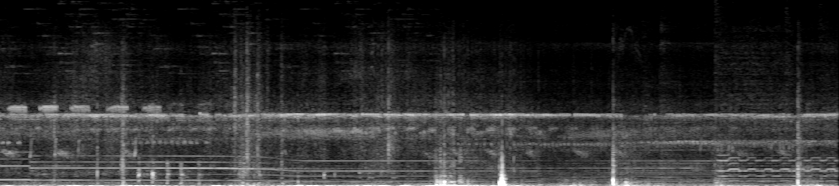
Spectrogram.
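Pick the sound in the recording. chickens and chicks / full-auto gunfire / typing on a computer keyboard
chickens and chicks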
